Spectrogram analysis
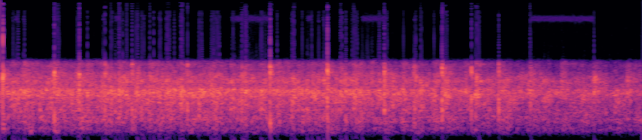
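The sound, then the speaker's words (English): A crowd in Bojayá applauds the country's citizens in the army, navy and police steadily for several seconds, a dense wash of many hands clapping with sharper individual claps popping out, holding an even loudness throughout with no talking. “I invite you to applaud them.”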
